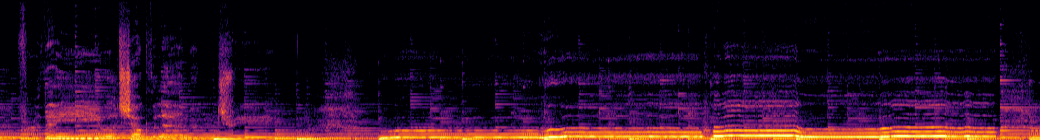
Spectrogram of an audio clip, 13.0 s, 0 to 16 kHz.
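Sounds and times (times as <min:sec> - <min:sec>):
man singing wordless melody: 0:00.0 - 0:03.7, 0:04.7 - 0:12.6
acoustic guitar strumming: 0:00.0 - 0:13.0.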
